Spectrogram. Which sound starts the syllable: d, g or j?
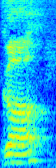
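g. The syllable is said as a plain ga. This is the Bengali way. "Bengalis will say ga"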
